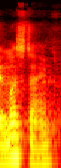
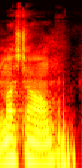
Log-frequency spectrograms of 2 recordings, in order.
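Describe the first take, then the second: First: Said in the usual way. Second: Mustang said as "muss-tong"; altered vowel. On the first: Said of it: "if I were to say that". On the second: Shown as a demonstration. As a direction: open the second vowel of Mustang to "ong". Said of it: "If I said Mustang".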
